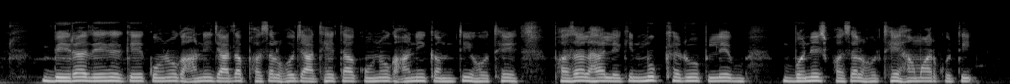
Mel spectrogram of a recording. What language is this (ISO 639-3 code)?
hne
